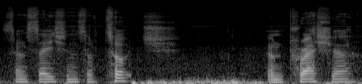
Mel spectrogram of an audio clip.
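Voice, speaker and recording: A man teaching a guided meditation, speaking gently in short phrases with long pauses. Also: mid-range voice, steady tone. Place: outdoors. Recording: outdoor class with clear background noise.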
